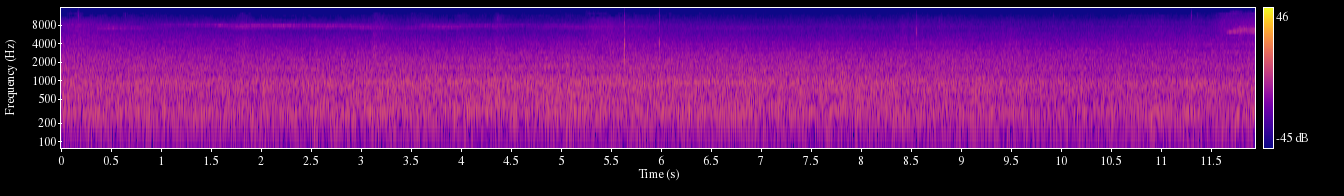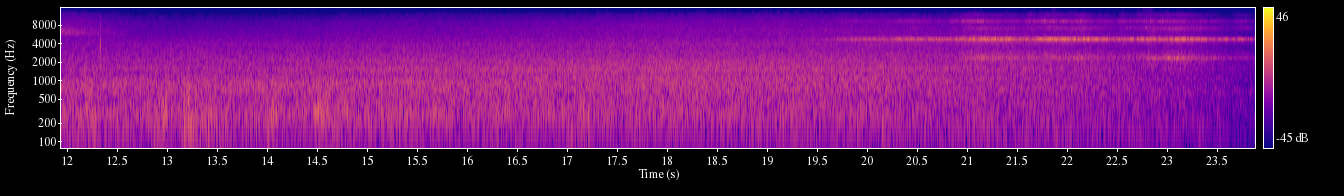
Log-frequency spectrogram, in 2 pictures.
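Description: Passenger train carriage rolling through station trackwork, a steady rumble of wheels on rail heard from inside the coach. Thin high wheel squeal briefly about halfway and again over the last few seconds.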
